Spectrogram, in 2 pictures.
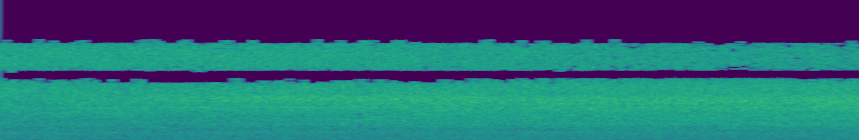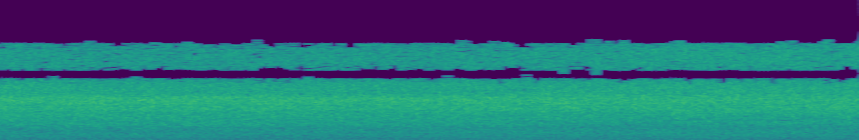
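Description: Steady, even rushing noise with no distinct sounds in it.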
